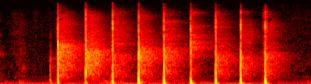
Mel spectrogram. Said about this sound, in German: Ich habe gerade mit einer Hand geklatscht.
